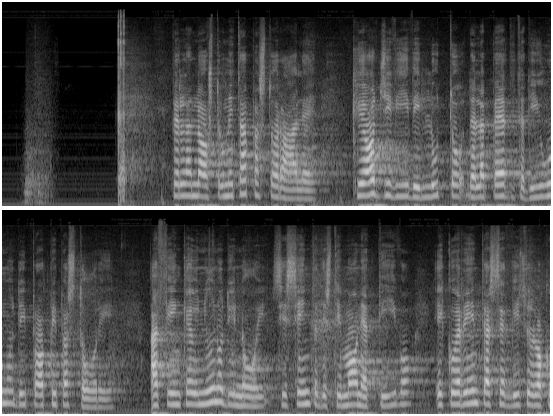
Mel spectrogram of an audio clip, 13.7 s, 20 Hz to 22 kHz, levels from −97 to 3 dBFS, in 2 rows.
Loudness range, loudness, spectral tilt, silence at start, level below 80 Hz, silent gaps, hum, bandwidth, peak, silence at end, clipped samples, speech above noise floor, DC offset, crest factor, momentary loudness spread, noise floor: 2 LU; -27 LUFS; -3 dB/octave; 0.3 s; -58 dBFS; none; 50 Hz at -60 dBFS; 19 kHz; -4 dBFS; 0 s; under 0.1%; 38 dB; under 0.1%; 24 dB; 10 LU; -65 dBFS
